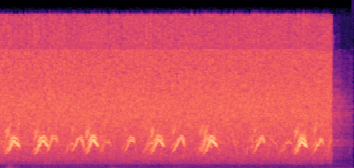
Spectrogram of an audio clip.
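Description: House Sparrow flight calls: a run of about twelve short, chirpy, up-and-down notes, roughly three per second, high-pitched over faint background hiss.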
